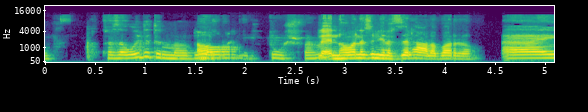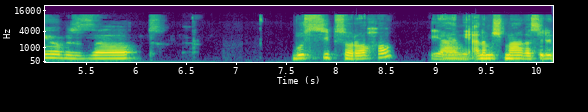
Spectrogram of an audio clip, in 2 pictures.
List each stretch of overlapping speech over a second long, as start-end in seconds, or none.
none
